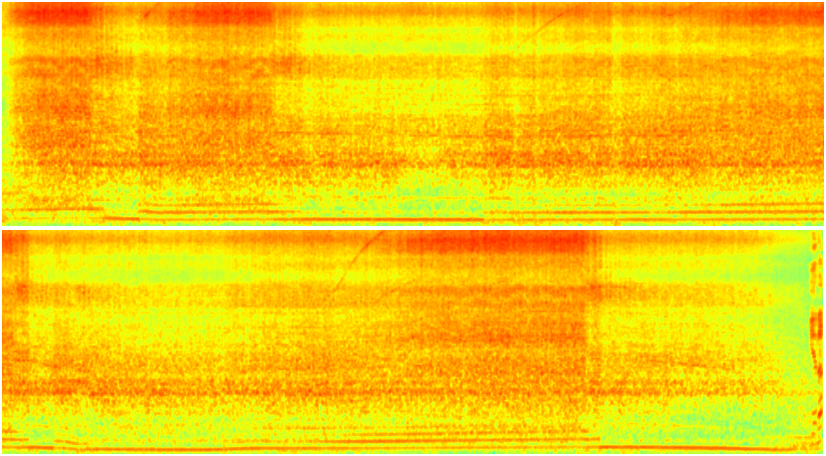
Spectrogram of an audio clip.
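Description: Smart Roadster Brabus engine while driving, a buzzy small engine rising in pitch through the gears with clear drops at each shift, several gear changes over steady road noise, heard from inside the cabin.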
